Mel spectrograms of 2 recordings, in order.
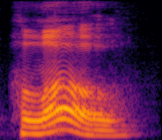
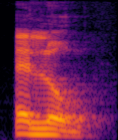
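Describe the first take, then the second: First: The h sound at the start is pronounced. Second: The h sound at the start is dropped.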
